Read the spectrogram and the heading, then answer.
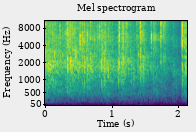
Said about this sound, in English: And before you see the cartoon clip, let's give our creative team a big round of applause, because they're investing hours and hours and hours and hours and hours. Thank you so much, your crazy team.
